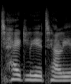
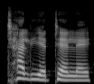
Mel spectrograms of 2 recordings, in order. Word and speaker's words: tagliatelle: And then there's a G in there. – Yeah. It's a silent G. And the server corrected, when I corrected our friend Steen, and I said, it's not tagliatelle, it's tagliatelle.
